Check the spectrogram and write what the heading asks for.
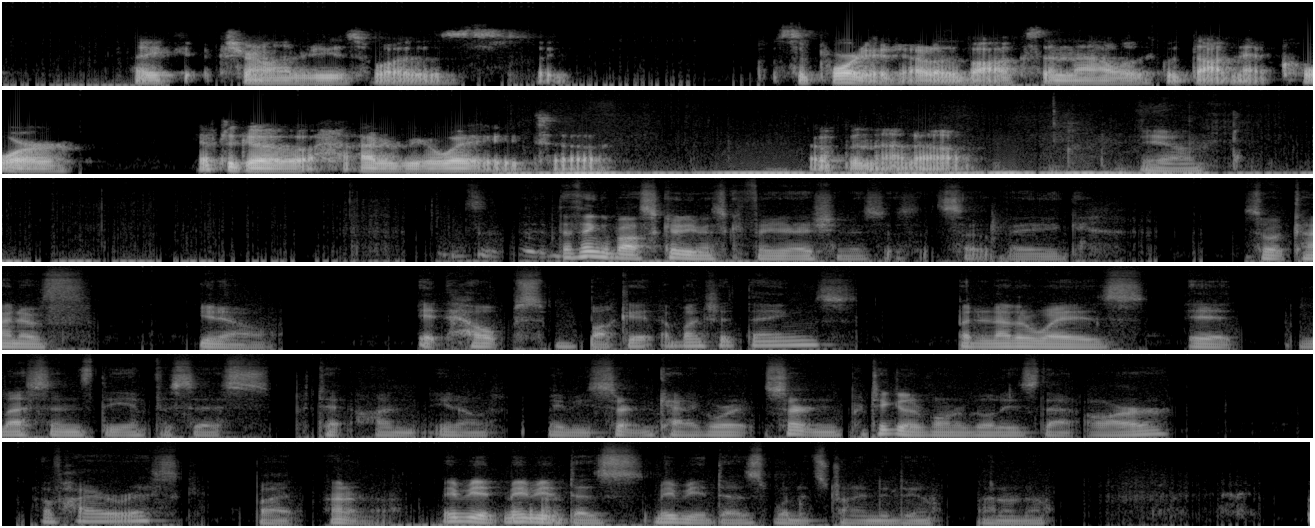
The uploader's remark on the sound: My audio was incredibly quiet during the recording so when editing I had to pump up the volume which introduced a fair bit of static. I apologize and hope the episode is bearable despite that static!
